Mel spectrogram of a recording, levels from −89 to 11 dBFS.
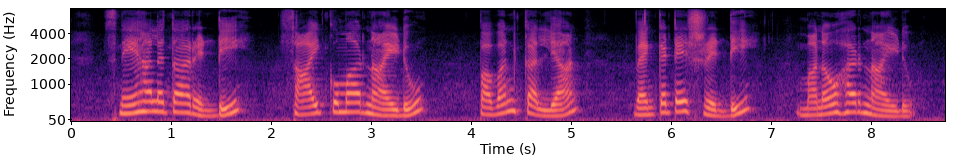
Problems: none marked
